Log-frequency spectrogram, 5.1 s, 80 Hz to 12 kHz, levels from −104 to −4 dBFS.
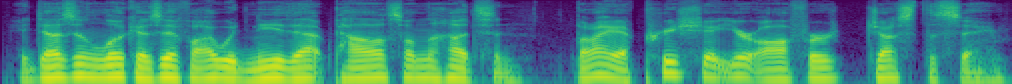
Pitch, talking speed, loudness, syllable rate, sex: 105 Hz, 250 wpm, -18 LUFS, 6.1 syllables/s, male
